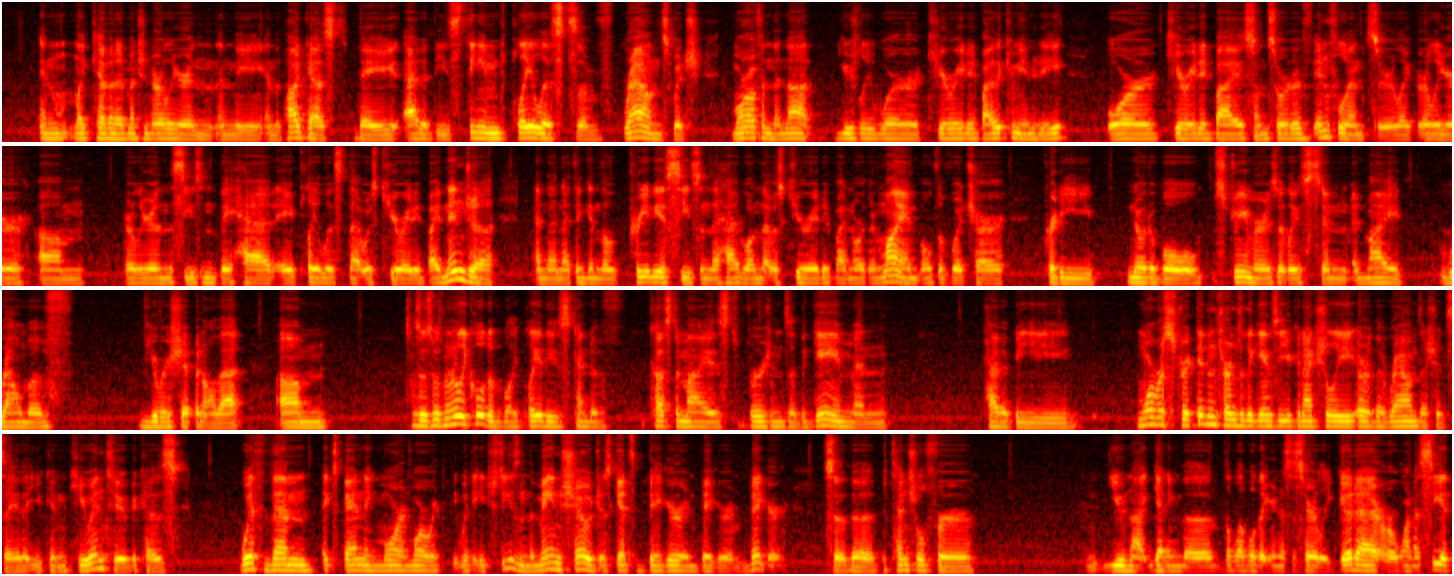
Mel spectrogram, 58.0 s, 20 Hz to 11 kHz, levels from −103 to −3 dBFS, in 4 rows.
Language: English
